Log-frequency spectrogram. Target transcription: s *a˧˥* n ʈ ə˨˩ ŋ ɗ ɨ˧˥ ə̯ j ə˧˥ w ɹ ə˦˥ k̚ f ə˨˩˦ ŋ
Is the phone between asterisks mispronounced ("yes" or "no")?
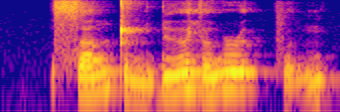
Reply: no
